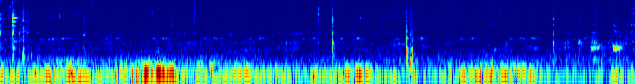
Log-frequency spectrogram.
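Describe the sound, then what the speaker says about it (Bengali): Chicken skin pakoras frying in hot oil, a steady low sizzle and bubbling that runs throughout with occasional sharper crackles and stirring clinks, close and moderately loud, no voices. "তবে বাকি যেগুলো আছে সেগুলো ভেজে নিয়েই তোমাদেরকে দেখাবো।"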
